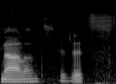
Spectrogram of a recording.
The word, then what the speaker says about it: New Orleans: Because I'm ready to hear about Nolans Square. Am I supposed Sweet. to say it like that? Because I've always heard conflicting. It's Nolans.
